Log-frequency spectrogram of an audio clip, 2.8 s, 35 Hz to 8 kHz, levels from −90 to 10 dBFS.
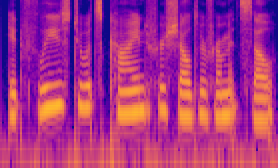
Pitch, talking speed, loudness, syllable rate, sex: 215 Hz, 195 wpm, -16 LUFS, 4.2 syllables/s, female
